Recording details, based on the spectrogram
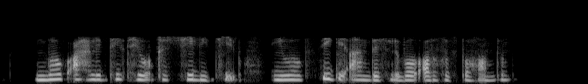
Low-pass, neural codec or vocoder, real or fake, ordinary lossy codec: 3.6 kHz; autoencoder, 44.1 kHz, a latent of 192 numbers a frame, MeloTTS; fake; MP3, 24 kbps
